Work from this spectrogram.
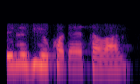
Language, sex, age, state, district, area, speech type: Kashmiri, female, 18-30, Jammu and Kashmir, Anantnag, rural, conversation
